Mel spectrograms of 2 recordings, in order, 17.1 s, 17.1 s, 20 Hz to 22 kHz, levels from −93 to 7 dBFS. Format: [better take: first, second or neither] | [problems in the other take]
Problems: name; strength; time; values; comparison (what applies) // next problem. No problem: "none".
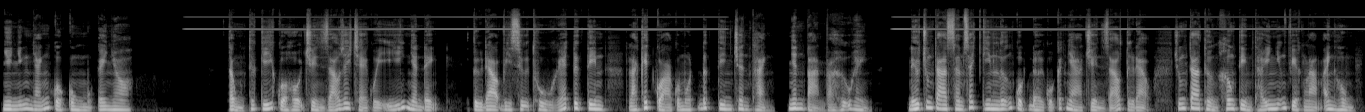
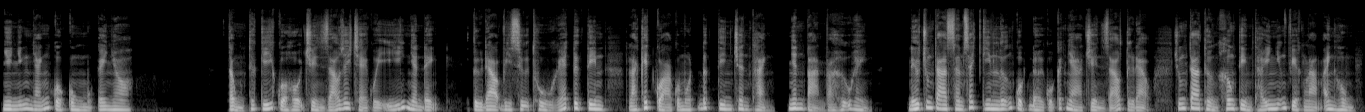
second | high-pitched whine; noticeable; from 2.5 to 9 s and from 11 s on; 7.5 kHz, 15 dB below the speech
